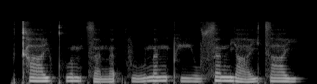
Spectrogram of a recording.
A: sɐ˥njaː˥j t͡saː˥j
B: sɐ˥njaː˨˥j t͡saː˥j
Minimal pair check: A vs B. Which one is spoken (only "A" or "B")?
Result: B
